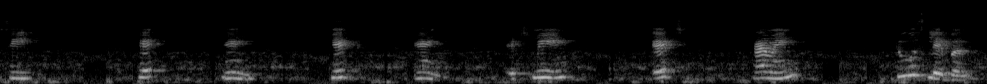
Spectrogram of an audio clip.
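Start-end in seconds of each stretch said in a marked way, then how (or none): 1.4-4.4 sillabe staccate. Shown as a demonstration. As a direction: KICK and IN as two separate syllables, a pause between. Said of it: "How many sounds are coming from my mouth".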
